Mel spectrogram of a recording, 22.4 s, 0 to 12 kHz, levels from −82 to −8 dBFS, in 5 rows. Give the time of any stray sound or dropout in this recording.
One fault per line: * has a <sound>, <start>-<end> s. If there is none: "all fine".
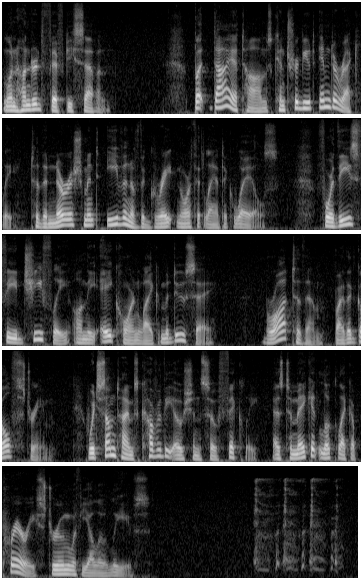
* has a cough, 21.1-22.2 s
